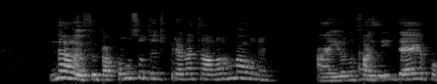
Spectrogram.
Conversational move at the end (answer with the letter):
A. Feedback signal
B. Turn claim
A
